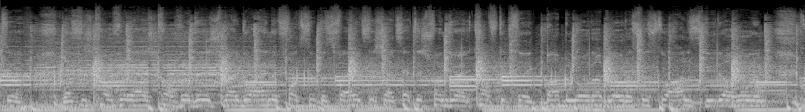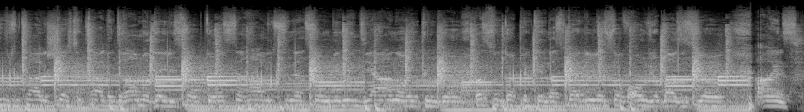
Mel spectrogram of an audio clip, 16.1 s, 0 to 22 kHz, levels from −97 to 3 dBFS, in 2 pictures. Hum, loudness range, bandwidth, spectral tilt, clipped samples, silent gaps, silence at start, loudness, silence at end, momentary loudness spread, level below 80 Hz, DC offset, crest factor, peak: none; 1 LU; 17 kHz; -3.5 dB/octave; under 0.1%; none; 0 s; -18 LUFS; 0 s; 5 LU; -30 dBFS; under 0.1%; 18 dB; -2 dBFS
